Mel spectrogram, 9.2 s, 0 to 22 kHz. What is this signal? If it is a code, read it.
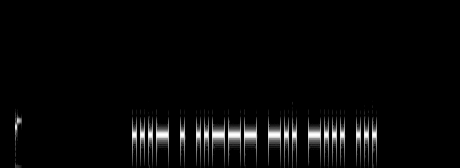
Morse code, heard as a keyed tone, about 15 wpm, 700 Hz. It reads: VE2DBS
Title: DXCC-100 Call Signs - 6 Characters - Repeated 2x - 15wpm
